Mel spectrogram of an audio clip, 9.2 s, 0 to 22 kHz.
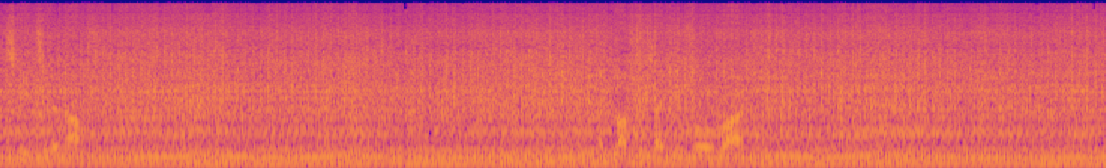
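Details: Kawasaki ZL600 V-twin after a project revival, new battery and pod air filters fitted, warming up on choke with smoke off the exhaust: steady, even idle with a regular low beat and no misfires or rattles. Healthy and smooth.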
